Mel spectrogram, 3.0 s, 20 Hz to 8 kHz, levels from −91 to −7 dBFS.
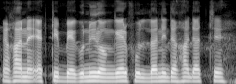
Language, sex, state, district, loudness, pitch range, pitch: Bengali, male, Assam, Hailakandi, -18 LUFS, 140-145 Hz, 140 Hz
